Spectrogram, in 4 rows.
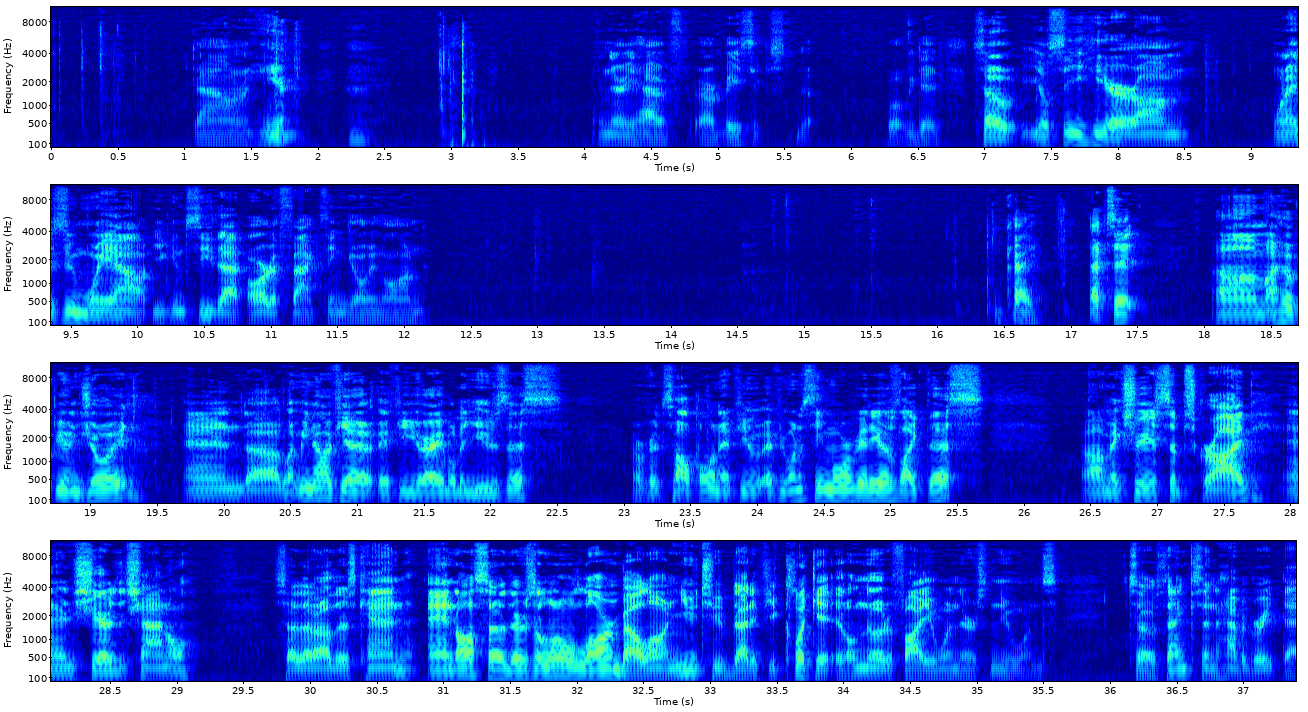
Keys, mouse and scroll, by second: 0.4 ctrl+z, 1.2 click, 1.7 ctrl+v, 2.9 F5, 3.3 scroll down 2, 3.8 scroll down 2, 4.1 click, 5.1 click, 6.1 click, 7.0 scroll up 1, 7.6-8.3 shift+right drag, 8.7 scroll down 1, 9.7 scroll up 2, 10.3 scroll down 2, 11.4-11.7 scroll down 2, 12.7-13.3 scroll up 4, 14.8 click, 15.4 click, 16.5-17.1 shift+right drag, 18.0-18.9 drag, 19.7 shift+middle click, 20.5 ctrl+shift+right click, 22.5 scroll down 2.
